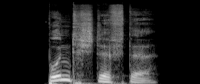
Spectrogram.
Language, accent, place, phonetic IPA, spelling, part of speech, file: German, Germany, Berlin, [ˈbʊntˌʃtɪftə], Buntstifte, noun, De-Buntstifte.ogg
- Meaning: nominative/accusative/genitive plural of Buntstift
